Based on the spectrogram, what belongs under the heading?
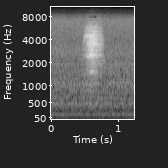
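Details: Eurasian eagle-owl in the Eifel at night, 24 May 2014, a fox brought as food. A single clear, harsh hiss of about a third of a second, loud against a faint steady electrical hum.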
